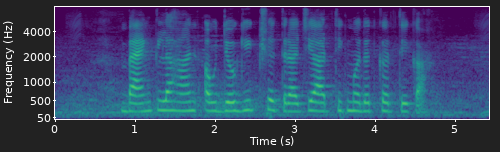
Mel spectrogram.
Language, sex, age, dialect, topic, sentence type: Marathi, female, 18-24, Standard Marathi, banking, question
